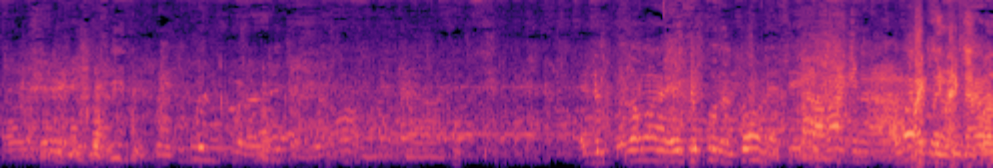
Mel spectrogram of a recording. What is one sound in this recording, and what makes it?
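Several men shout excitedly nearby outdoors.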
